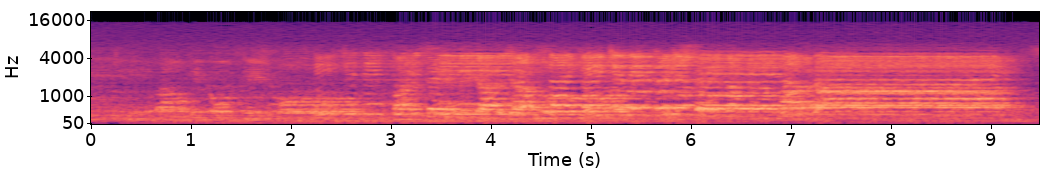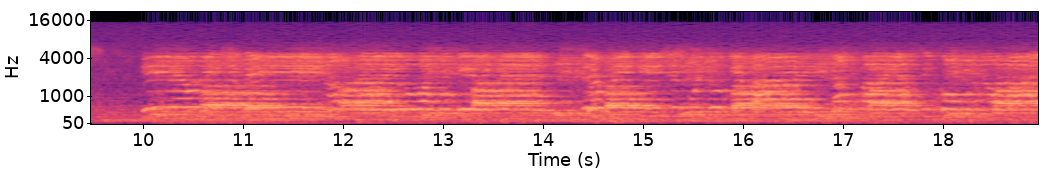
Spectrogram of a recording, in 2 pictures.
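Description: A choir singing without accompaniment in long held phrases, with a short break about nine and a half seconds in.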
